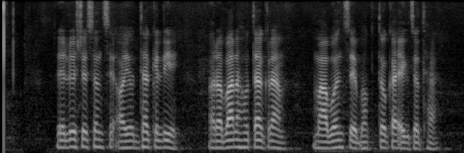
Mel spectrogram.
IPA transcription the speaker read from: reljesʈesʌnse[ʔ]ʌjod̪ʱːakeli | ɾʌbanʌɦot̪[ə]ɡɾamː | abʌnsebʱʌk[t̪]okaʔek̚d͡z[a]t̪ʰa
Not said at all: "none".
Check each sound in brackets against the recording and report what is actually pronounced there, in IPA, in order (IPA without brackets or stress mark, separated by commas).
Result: ʔ, a, t̪, ʌ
